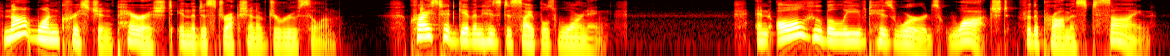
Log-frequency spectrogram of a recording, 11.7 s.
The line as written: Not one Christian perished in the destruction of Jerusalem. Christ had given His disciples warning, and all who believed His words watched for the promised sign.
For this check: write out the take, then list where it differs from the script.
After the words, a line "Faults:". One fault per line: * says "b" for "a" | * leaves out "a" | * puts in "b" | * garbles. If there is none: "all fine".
Not one Christian perished in the destruction of Jerusalem. Christ had given His disciples warning, and all who believed His words watched for the promised sign.
Faults:
all fine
